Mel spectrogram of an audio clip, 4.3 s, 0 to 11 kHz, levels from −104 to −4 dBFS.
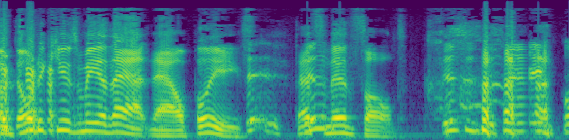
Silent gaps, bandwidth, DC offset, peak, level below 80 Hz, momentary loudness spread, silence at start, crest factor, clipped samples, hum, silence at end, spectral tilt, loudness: none; 10 kHz; under 0.1%; 0 dBFS; -48 dBFS; 10 LU; 0 s; 12 dB; 0.4%; none; 0 s; -6 dB/octave; -12 LUFS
